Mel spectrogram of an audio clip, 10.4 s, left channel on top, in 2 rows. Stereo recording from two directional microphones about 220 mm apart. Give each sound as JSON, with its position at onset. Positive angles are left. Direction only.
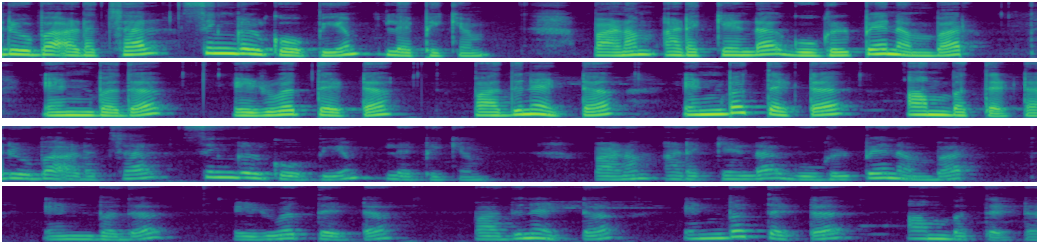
{"t": 0.0, "sound": "speech", "side_deg": 50}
